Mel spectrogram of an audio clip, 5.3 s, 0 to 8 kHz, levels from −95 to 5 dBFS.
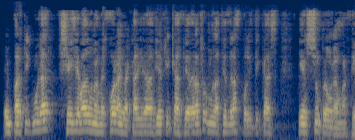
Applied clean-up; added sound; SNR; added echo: neural mask model DeepFilterNet 3.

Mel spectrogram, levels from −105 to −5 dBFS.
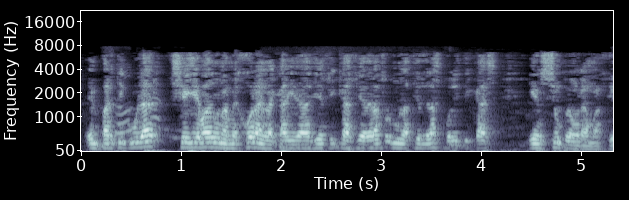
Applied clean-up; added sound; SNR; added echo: classical method WPE with log-MMSE.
